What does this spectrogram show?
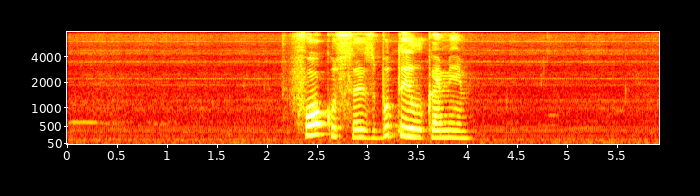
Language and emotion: Russian, neutral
